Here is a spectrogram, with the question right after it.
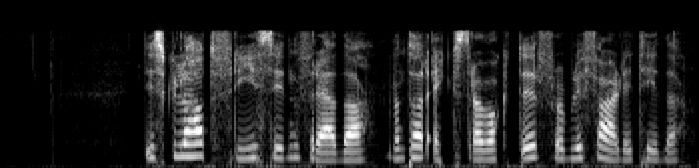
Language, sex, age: Norwegian, female, 17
